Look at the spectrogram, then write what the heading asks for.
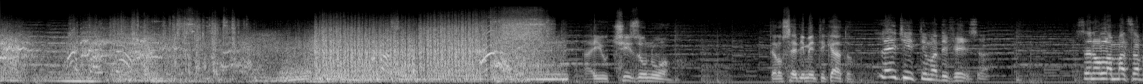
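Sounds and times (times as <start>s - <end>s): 
car tire squeals while skidding: 0.0s - 3.2s
car engine roaring while accelerating hard: 0.0s - 5.8s
speech: 6.0s - 6.9s, 7.7s - 10.0s, 10.8s - 11.4s.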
